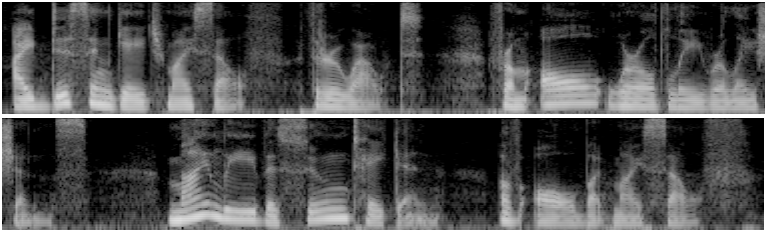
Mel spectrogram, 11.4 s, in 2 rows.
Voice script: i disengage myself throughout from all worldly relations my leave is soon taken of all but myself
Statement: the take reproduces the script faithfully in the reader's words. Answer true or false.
true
